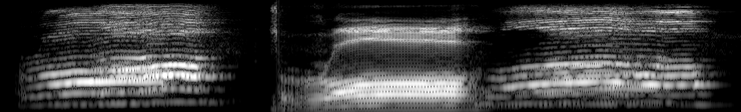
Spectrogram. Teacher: را، جب اس کو اکیلا پڑھا جائے گا تو یہ را موٹا ہوگا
